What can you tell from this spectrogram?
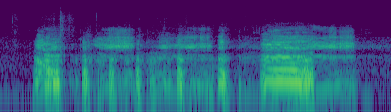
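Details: Red deer in the Bucovina mountains during peak rutting season, calling at night, captured by an unattended drop rig; a run of short, deep grunting barks, then one sustained, low, harmonic roar lasting nearly a second.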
